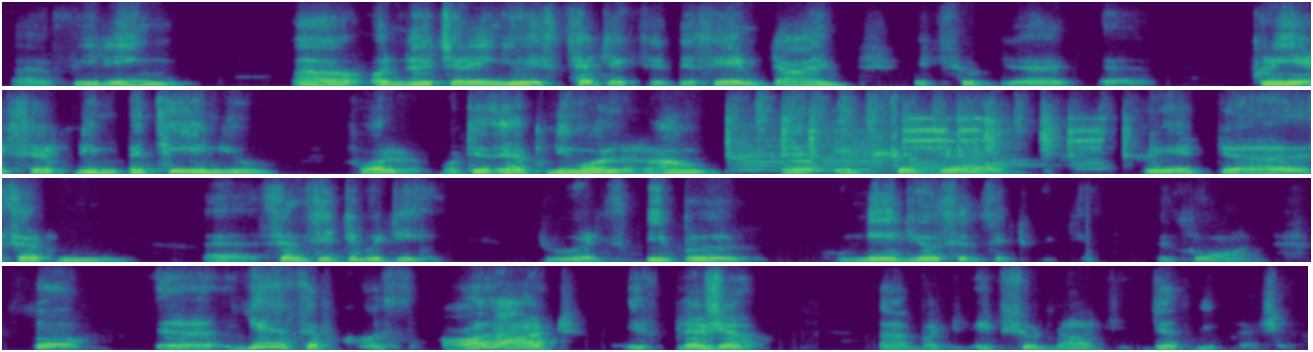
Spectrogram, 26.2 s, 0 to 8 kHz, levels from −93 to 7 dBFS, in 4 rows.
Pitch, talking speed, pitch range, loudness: 160 Hz, 140 wpm, 135-205 Hz, -16 LUFS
